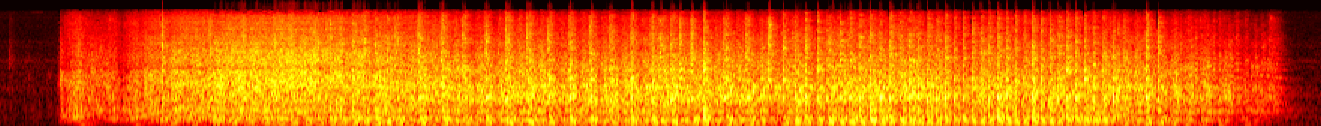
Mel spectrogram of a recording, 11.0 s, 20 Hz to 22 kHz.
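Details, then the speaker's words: 1944 L engine, free project: catches and chugs unevenly for about ten seconds, then dies; really bad fuel, water in fuel plugging the carburetor float bowl, carb needs to come apart. "So it's just got some really bad fuel problems."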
